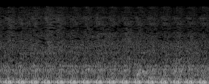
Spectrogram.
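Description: A glass cutter scores a sheet of glass with a thin scratch.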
